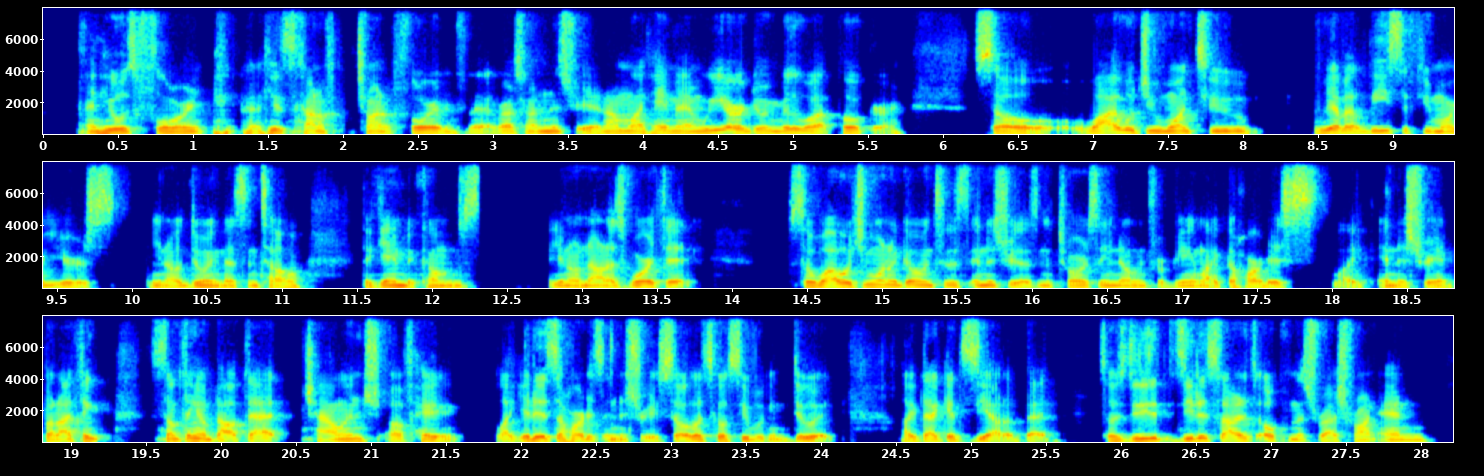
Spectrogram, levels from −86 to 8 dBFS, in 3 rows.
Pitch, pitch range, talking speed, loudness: 115 Hz, 110-125 Hz, 245 wpm, -20 LUFS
